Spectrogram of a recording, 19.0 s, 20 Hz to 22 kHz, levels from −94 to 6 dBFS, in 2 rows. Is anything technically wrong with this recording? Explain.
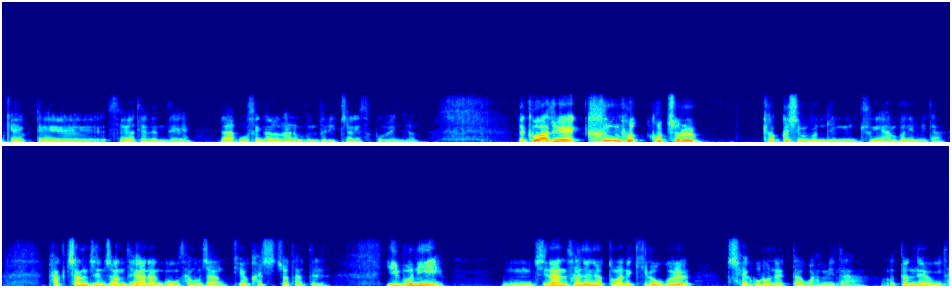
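Yes. Throughout, an AMR wideband (HD Voice) codec starves its vocal tract model of bits, consistent with its lowest 6.6 kbit/s mode, leaving speech rough, raspy and empty above 7.5 kHz.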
